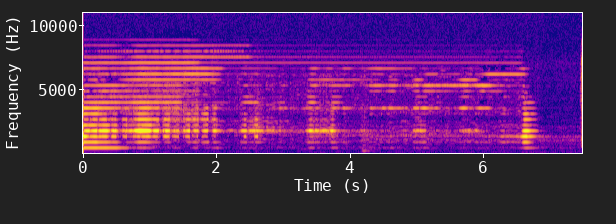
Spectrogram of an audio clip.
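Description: A beginner-level oboe sustains the note A, fingered with two fingers and the thumb, in a thin, reedy tone that is quiet and close, with a few soft breaks between held notes.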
